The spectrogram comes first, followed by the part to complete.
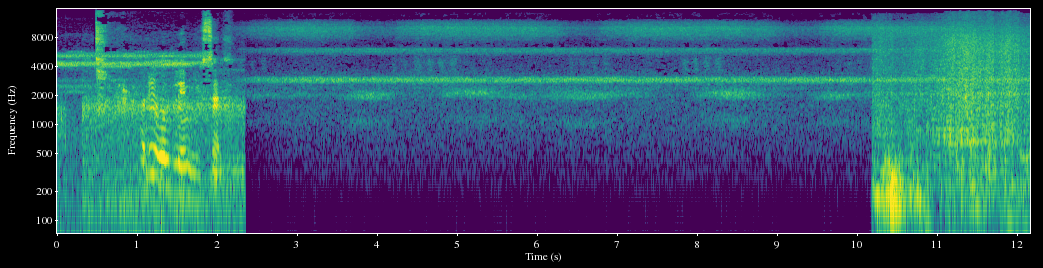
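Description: Crickets and other night insects chirping in a steady, high, even chorus. A short voice-like sound comes in the first two seconds, and a rumbling noise sets in near the end.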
